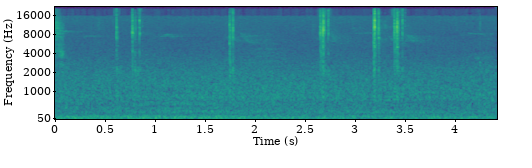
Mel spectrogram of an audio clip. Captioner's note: clicking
